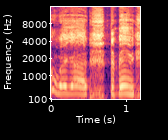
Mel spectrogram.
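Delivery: crying out in very high-pitched panic. Retelling the panic when the baby first rolled: imitating Ivory crying, panicked. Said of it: "She started crying".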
